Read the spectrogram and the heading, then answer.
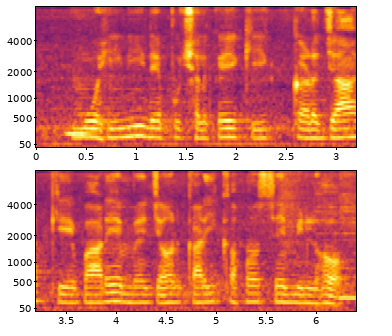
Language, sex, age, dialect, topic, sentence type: Maithili, male, 18-24, Angika, banking, statement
